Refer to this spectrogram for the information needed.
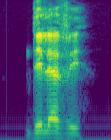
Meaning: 1. to soak 2. to fade 3. to wash out
- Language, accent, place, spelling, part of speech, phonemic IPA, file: French, France, Lyon, délaver, verb, /de.la.ve/, LL-Q150 (fra)-délaver.wav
